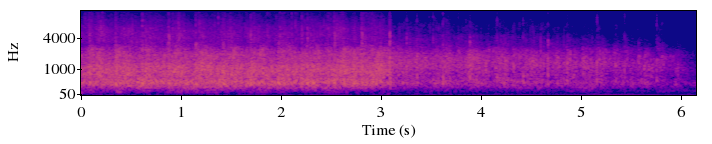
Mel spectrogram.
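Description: Audience applauding, steady for about three seconds, then thinning and fading away.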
